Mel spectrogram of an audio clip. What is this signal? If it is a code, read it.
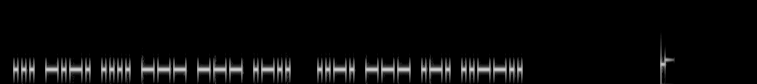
Morse code, heard as a keyed tone, about 32 wpm, 700 Hz. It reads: SCHOOL FOR?
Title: Sentences from Top 1000 Words - Review Part 1 - 30wpm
